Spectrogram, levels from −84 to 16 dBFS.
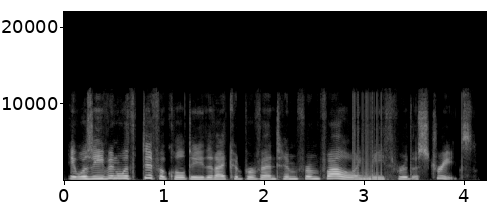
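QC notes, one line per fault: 2.90 to 3.35 s, processor overload crackle: a gritty, tearing burst of crackle rides on the speech for just under half a second, then stops abruptly. The machine was too busy to fill its audio buffers in time, and missed deadline after deadline. Each miss became a tiny hard-edged silent gap. The spacing of the clicks fits buffers of around 5 ms, with something like twenty dropped in quick succession.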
